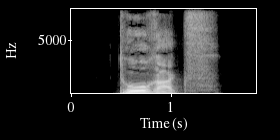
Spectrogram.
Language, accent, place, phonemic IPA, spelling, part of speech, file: German, Germany, Berlin, /ˈtoːʁaks/, Thorax, noun, De-Thorax.ogg
- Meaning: 1. thorax (region of the mammalian body) 2. thorax (middle division of certain arthropods)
